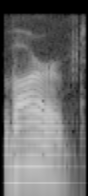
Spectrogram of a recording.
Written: varved

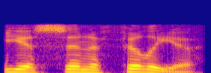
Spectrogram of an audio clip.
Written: eosinophilia

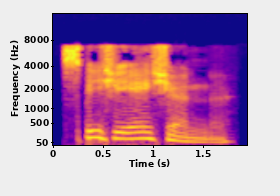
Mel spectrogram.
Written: speciation

